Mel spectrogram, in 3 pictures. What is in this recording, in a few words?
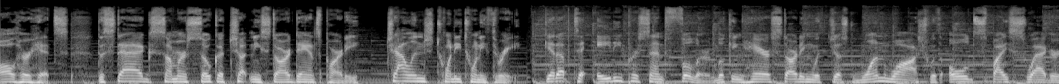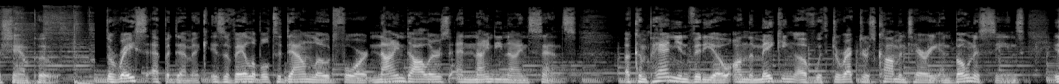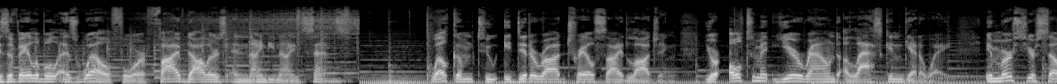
English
